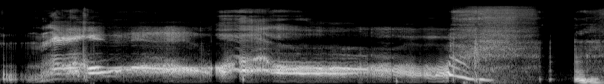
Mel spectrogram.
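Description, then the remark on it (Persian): A voice imitates the howl of Wilf, a little wolf in a story, gathering all his strength to howl loudly amid the songs of the forest: one long, wavering wail holding a steady mid pitch for about four seconds, then sliding downward and breaking off with a breathy rush. “از میون این همه آهنگ که از دل جنگل به گوش می رسید، ویلف، گرگ کوچک، تمام زورش رو جمع کرد تا احساس فوق‌العاده‌ای که داشت رو با یک زوزه بلند به گوش همه برسونه.”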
